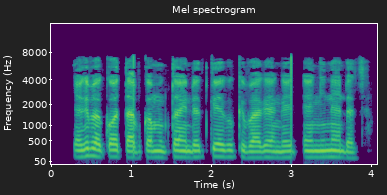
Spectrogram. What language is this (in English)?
Kalenjin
